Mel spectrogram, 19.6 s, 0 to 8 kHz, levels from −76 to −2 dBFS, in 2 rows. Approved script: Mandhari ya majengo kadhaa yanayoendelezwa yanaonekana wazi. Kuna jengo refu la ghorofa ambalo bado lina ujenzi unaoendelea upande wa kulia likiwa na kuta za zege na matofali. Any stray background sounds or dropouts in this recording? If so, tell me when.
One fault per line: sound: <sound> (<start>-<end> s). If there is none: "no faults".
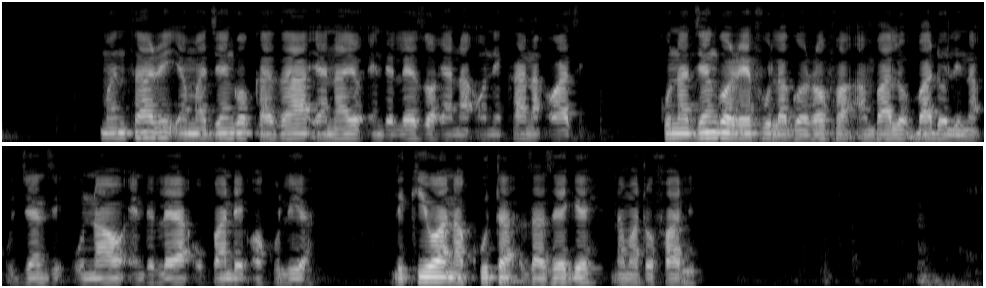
no faults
